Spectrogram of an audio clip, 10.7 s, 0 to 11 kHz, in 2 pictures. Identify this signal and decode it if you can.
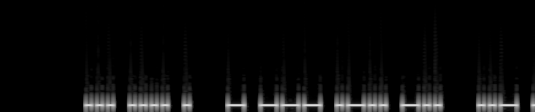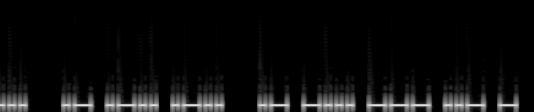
Morse code, heard as a keyed tone, about 22 wpm, 700 Hz. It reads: SHE TOLD US ALL ABOUT
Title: Sentences from Top 1200 Words 22wpm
